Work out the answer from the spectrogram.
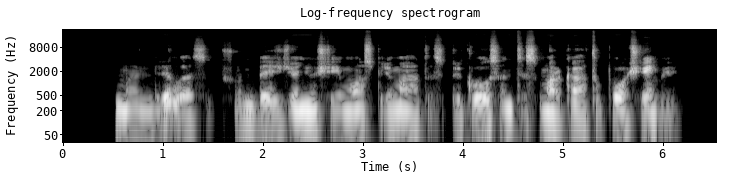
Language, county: Lithuanian, Vilnius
